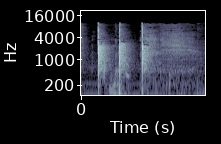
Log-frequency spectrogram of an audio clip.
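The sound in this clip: Three sharp hand claps, evenly spaced and loud against a quiet background, with a faint hiss trailing after the last one.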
